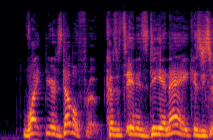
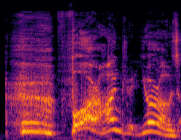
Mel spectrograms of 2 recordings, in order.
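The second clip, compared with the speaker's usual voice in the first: very slow, tearful wail of disbelief; hammed-up sob over the money; mock crying; 4 semitones higher, much slower than usual. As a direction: streamer fake-crying at a huge donation. Overwhelmed by big donation.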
